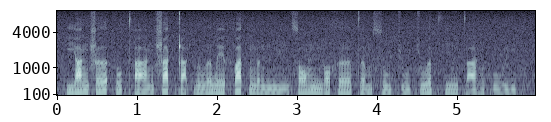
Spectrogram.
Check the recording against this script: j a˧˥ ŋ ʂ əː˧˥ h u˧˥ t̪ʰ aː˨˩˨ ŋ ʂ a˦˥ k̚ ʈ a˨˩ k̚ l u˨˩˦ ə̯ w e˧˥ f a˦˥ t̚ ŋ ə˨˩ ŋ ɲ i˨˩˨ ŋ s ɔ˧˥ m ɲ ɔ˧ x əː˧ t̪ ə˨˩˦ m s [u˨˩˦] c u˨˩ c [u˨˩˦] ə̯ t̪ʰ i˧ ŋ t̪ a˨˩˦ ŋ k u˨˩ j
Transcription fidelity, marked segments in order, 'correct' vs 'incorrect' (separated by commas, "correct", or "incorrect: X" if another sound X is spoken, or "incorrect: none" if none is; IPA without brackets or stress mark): correct, incorrect: u˧˥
